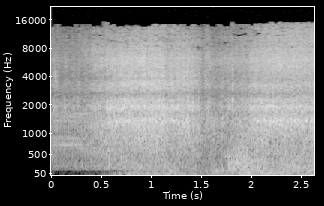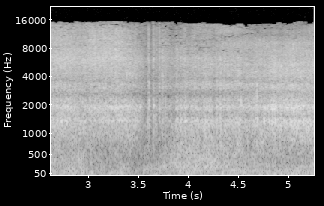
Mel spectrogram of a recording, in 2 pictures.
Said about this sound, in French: Ambiance ski sur une piste rouge à Combloux en mars 2022, la Jorasse à 1757 mètres.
